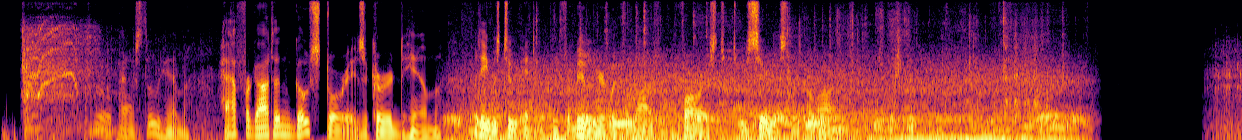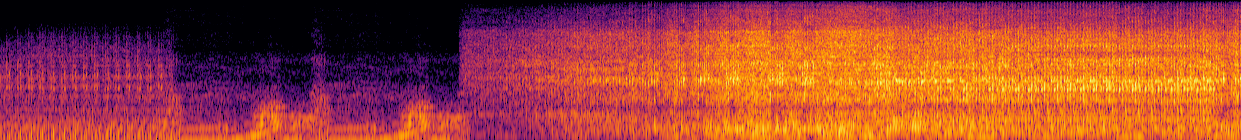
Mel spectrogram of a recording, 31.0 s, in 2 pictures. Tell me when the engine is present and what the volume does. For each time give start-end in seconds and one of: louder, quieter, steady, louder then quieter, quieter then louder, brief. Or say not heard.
0.0-2.9 brief
15.0-30.9 louder.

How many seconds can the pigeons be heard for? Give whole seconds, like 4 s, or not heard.
8 s.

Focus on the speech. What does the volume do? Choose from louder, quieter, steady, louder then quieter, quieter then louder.
steady.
